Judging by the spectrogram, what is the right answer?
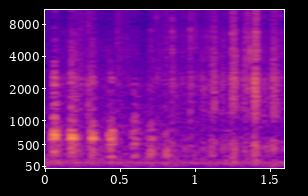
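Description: Chickens cluck in a quick run of short calls while being fed grain at a coop, a rooster among the flock, the clucks close and fairly loud with light scratching and movement around them.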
